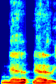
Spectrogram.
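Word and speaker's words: Natalya: It's kind of a funky, is the emphasis on a different syllable than you're used to.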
